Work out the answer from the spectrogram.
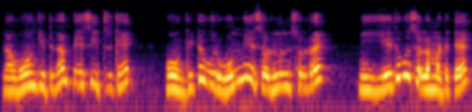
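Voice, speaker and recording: A woman's voice: mid-range voice, animated, fast talker, dark tone, husky. A woman voicing an earnest, reassuring young husband in a cartoon, with a Tirunelveli Tamil accent.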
